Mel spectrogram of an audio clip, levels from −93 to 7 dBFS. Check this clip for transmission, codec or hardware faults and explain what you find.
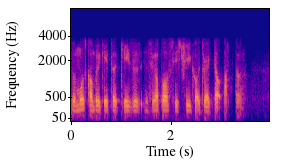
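Two things show up: the whole clip is coded through G.729, and there are two dropouts patched over by the codec's packet loss concealment.

The G.729 codec runs throughout. The speech sits in a narrow band of about 300 Hz to 3.4 kHz, with the slightly rough, synthetic edge you get when a decoder rebuilds the voice from a filter, pitch predictor and a few pulses. That's consistent with an 8 kbit/s G.729A link, and the damage is plainly audible.

VoIP packet loss concealed by the speech codec hits at 1.45 to 1.51 s and again at 3.23 to 3.38 s. About 20 ms goes missing in the first and 60 ms in the second, which points to one lost packet and then three in a row. Each time, the decoder keeps extrapolating its last pitch and filter with falling gain, so the sound smears into a buzzy tone or coloured noise that fades. Because each frame builds on the one before it, the speech stays weak or off for a moment after the packets come back.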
